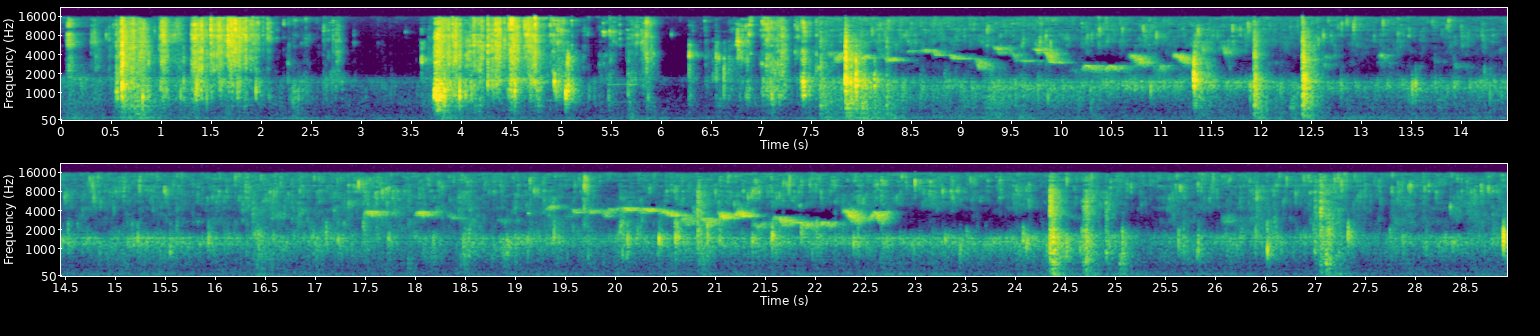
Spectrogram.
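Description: Water running from a tap in short bursts, with scattered clinks and knocks of kitchenware over a faint steady hum. Two spells of high, wavering chirps come in the middle.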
